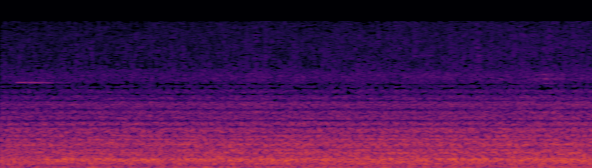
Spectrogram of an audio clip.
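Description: Steady low hum and hiss, even throughout, with no distinct events.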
